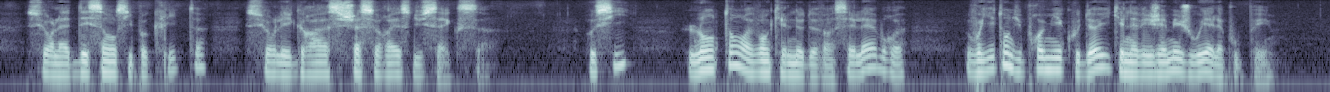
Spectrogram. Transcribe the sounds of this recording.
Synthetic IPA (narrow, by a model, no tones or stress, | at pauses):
syʁlad̪esɑ̃sipɔkχit̪ | syʁleɡʁasʃasəʁɛsd̪ysɛ̰ks | osi | lɔ̃t̪ɑ̃avɑ̃kɛlnəd̪əvɛ̃selɛbʁ | vwajɛt̪ɔ̃d̪ypχəmjekʰud̪œjkɛlnavɛʒamɛʒuealapupʰḛ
